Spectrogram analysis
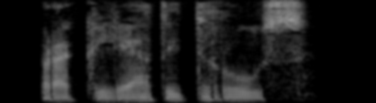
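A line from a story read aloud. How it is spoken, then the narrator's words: Barely audible lament. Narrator (Russian): еле слышно причитал он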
